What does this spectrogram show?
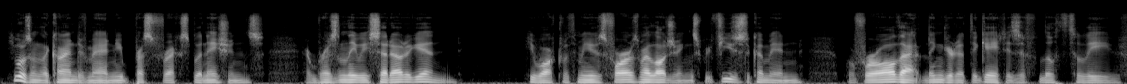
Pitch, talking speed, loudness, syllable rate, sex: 95 Hz, 225 wpm, -18 LUFS, 5.7 syllables/s, male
